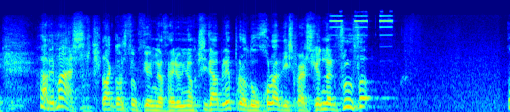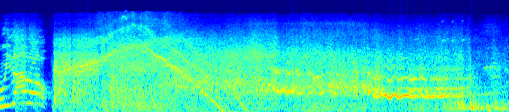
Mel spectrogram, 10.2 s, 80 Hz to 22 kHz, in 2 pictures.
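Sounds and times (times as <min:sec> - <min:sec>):
speech: 0:00.0 - 0:04.1, 0:05.1 - 0:06.4
DeLorean car tires skidding: 0:05.8 - 0:10.1.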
